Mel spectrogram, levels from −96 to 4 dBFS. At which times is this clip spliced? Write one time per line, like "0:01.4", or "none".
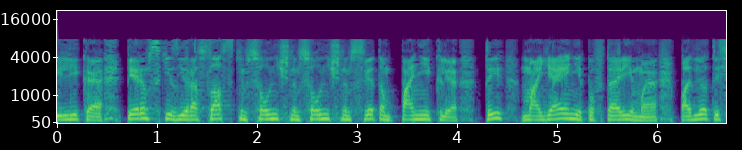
0:01.2
0:02.4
